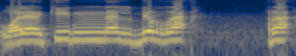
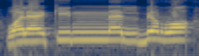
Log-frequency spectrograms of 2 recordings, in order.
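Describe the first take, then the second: First: The final r is rolled with repeated trills. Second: The final r is said once without trilling. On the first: The speaker calls it wrong. "र नहीं" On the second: The speaker calls it right. "इस तरीके से पढ़ेंगे"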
